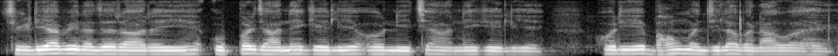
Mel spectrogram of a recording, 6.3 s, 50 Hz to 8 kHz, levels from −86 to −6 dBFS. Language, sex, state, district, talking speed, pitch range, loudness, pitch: Hindi, male, Rajasthan, Jaipur, 210 wpm, 135-150 Hz, -17 LUFS, 140 Hz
